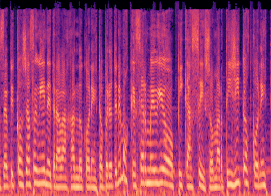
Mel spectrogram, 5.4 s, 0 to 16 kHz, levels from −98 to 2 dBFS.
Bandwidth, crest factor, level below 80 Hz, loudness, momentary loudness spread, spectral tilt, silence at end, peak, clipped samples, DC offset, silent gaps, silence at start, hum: 14 kHz; 10 dB; -30 dBFS; -12 LUFS; 4 LU; -4.5 dB/octave; 0 s; -2 dBFS; under 0.1%; 1%; none; 0 s; none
